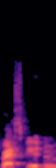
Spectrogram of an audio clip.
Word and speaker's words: Rasputin: saw this movie but I grew up on that song where they pronounce it raspoutine so I thought his name was raspoutine for like 20 years and then I was like Rasputin well then that changes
